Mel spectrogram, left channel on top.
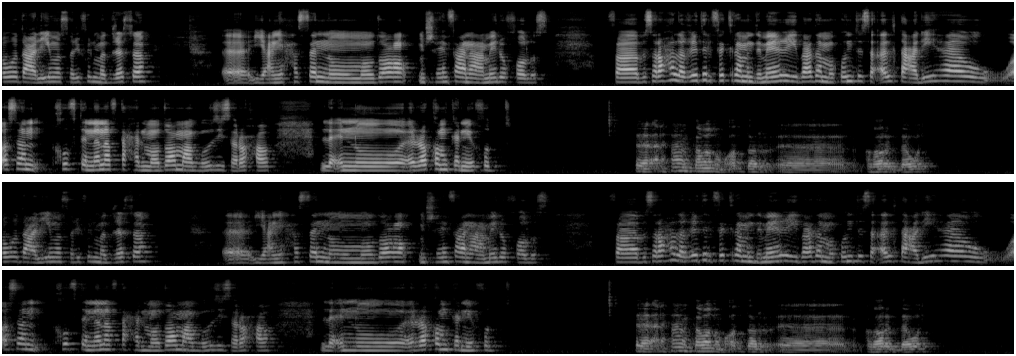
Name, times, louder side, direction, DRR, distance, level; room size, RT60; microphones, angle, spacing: voice 1, 0.0-1.4 1.9-5.9 6.1-15.0, left 7 dB, 85° left, 0.6 m, -29 dB
voice 2, 16.5-19.3, right 1 dB, 5° left, 1.6 m, -37 dB
10.5 x 3.6 x 5.0 m
head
